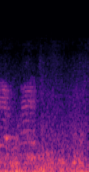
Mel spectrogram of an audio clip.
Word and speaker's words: Appalachia: I was born and bred in Appalachia. That's how you say it, Appalachia. Like I'm going to throw an Appalachia.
